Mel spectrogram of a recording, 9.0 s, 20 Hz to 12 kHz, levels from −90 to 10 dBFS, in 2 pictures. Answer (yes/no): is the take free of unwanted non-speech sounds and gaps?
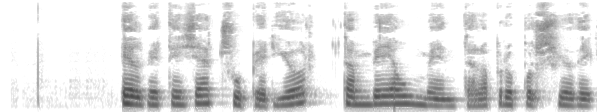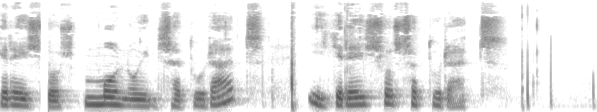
no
